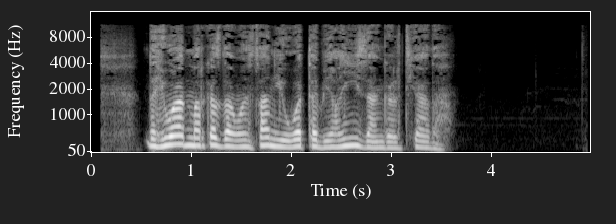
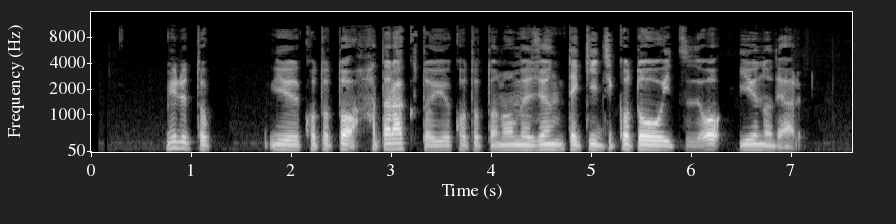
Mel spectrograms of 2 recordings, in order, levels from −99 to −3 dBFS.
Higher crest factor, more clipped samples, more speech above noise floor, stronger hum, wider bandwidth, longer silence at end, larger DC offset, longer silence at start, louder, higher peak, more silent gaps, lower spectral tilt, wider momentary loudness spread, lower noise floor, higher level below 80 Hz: about the same, 18 dB vs 20 dB; neither; first, 66 dB vs 46 dB; neither; about the same, 11.5 kHz vs 10.5 kHz; first, 1.45 s vs 0.55 s; neither; second, 0.55 s vs 0.75 s; first, -19 LUFS vs -22 LUFS; about the same, -2 dBFS vs -2 dBFS; neither; about the same, -6 dB/octave vs -6 dB/octave; first, 13 LU vs 10 LU; first, -84 dBFS vs -67 dBFS; about the same, -68 dBFS vs -68 dBFS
